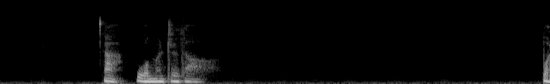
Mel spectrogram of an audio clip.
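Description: An elderly man speaks calmly and closely into a microphone.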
